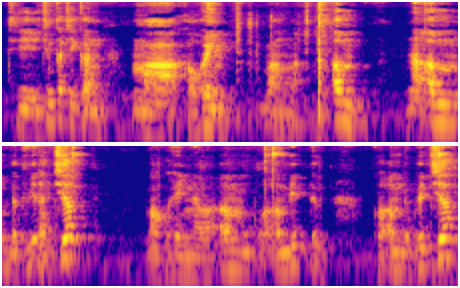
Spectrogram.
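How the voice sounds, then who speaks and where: A man teaching a pronunciation lesson in a loose, casual way, stopping often on long fillers and going back over his own words. His voice sits at an ordinary middle pitch and carries a clear echo off the room. A light hiss runs underneath. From Vietnam. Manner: hesitant, many drawn-out fillers and repetitions. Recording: echoey room with faint noise.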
